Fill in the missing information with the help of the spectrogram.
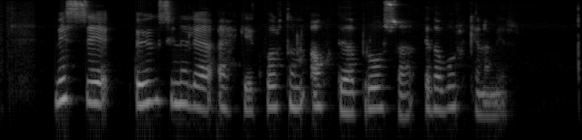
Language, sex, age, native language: Icelandic, female, 20-29, Icelandic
